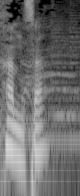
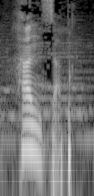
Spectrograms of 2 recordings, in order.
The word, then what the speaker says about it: Hamsa: Por ello debemos tener cuidado al pronunciarlo, porque si pronunciamos este mantra con las terminaciones de consonantes como la P, la T o la C, el resultado no es el mismo. Es decir, Hansap con P, Hansap con P, Hansat con T, Hamzat con T, o Hansak con C, Hamzak con C.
